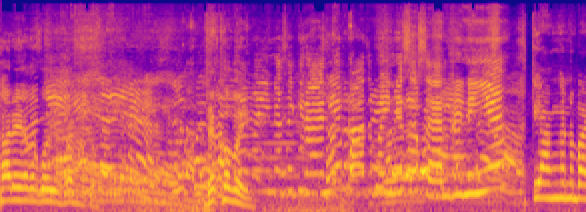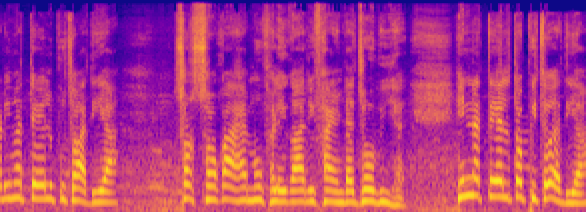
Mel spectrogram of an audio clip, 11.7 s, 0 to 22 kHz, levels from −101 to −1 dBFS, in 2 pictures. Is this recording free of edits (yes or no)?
no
